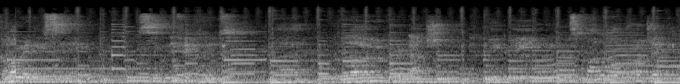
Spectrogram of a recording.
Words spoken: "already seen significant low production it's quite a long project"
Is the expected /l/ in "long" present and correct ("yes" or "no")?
no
